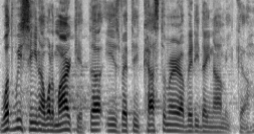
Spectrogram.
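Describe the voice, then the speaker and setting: A man speaks at a fairly quick pace with an Italian accent. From Italy, Venice. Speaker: IT executive. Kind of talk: panel discussion.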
